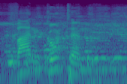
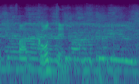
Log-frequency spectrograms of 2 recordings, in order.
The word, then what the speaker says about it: Van Gunten: Van Gunten. Van Gunten.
